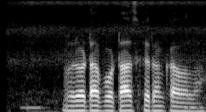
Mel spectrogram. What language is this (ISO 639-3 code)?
bho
